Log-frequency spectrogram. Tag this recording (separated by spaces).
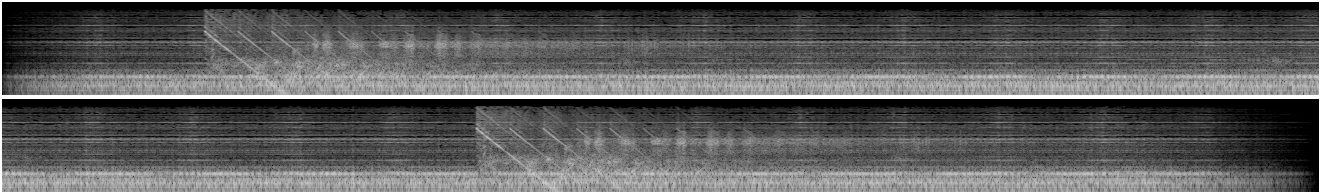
glitch hit horror transformer futuristic metalic moves cinematic dark background game abstract atmosphere impact woosh morph rise opening stinger transformation Sci-fi scary transition destruction noise metal drone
